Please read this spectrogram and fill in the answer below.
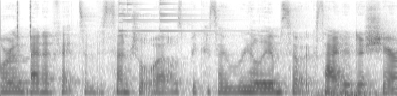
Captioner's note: bell dings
